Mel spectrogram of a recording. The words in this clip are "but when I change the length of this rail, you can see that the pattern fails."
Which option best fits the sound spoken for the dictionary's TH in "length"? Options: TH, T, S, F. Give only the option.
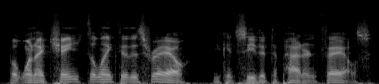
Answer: TH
